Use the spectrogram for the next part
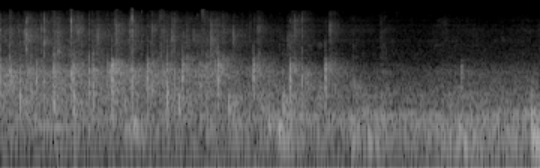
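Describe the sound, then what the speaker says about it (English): A summit audience applauds a speaker, a dense, continuous wash of many hands clapping in a hall, steady and fairly loud throughout. "A round of applause to Mr. Shakti Vishakan Rajaguru."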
